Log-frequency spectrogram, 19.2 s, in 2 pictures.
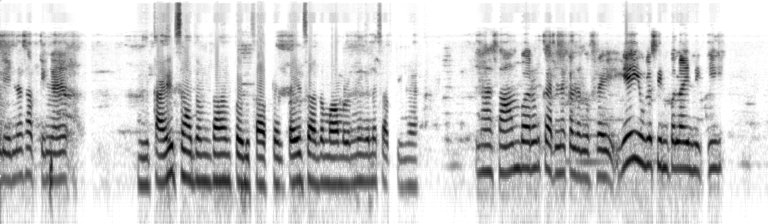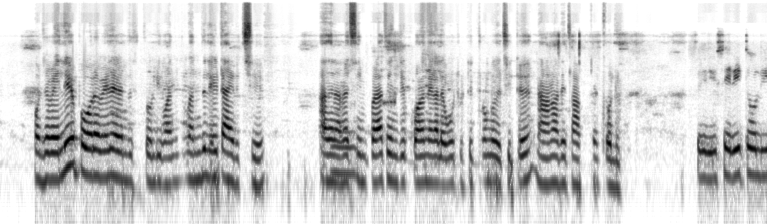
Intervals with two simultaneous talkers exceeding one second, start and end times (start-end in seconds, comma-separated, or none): none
